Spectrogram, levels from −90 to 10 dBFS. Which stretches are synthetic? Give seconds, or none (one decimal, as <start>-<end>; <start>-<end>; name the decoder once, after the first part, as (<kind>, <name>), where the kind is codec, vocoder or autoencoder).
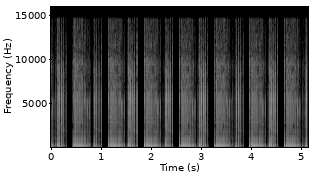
none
